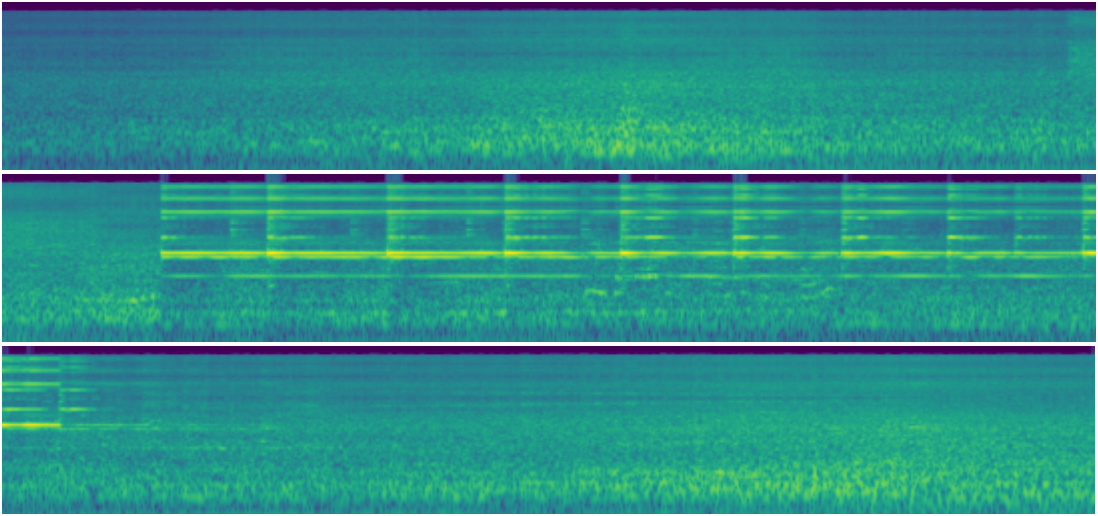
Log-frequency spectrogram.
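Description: NJ Transit commuter train arriving and passing along the platform: the rumble of the approaching cars builds, then the train's bell rings about twice a second for some six seconds in the middle, and the cars keep rolling by afterwards.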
